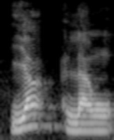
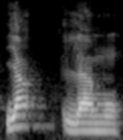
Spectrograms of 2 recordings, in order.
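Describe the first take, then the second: The two takes are said the same way.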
